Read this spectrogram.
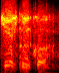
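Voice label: Speech, Russian; Allied Flight; DCS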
